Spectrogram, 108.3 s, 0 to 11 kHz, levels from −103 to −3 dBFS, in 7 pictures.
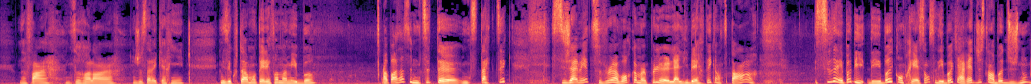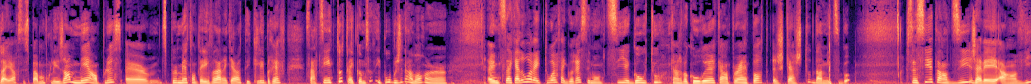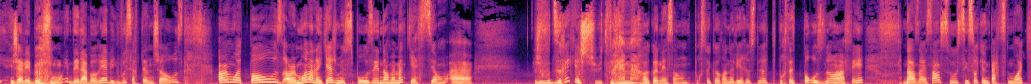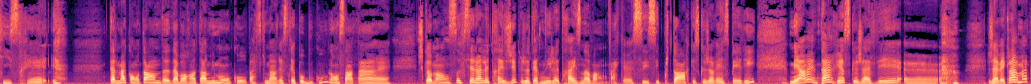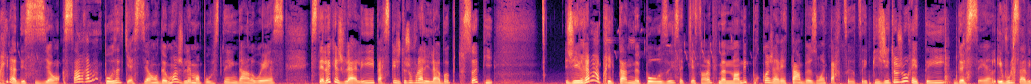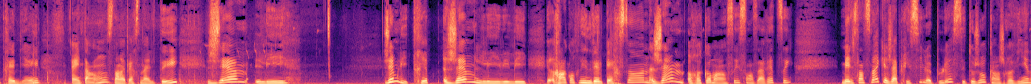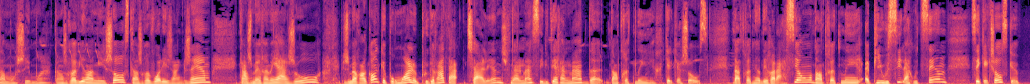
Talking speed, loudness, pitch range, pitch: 210 wpm, -16 LUFS, 180-245 Hz, 205 Hz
